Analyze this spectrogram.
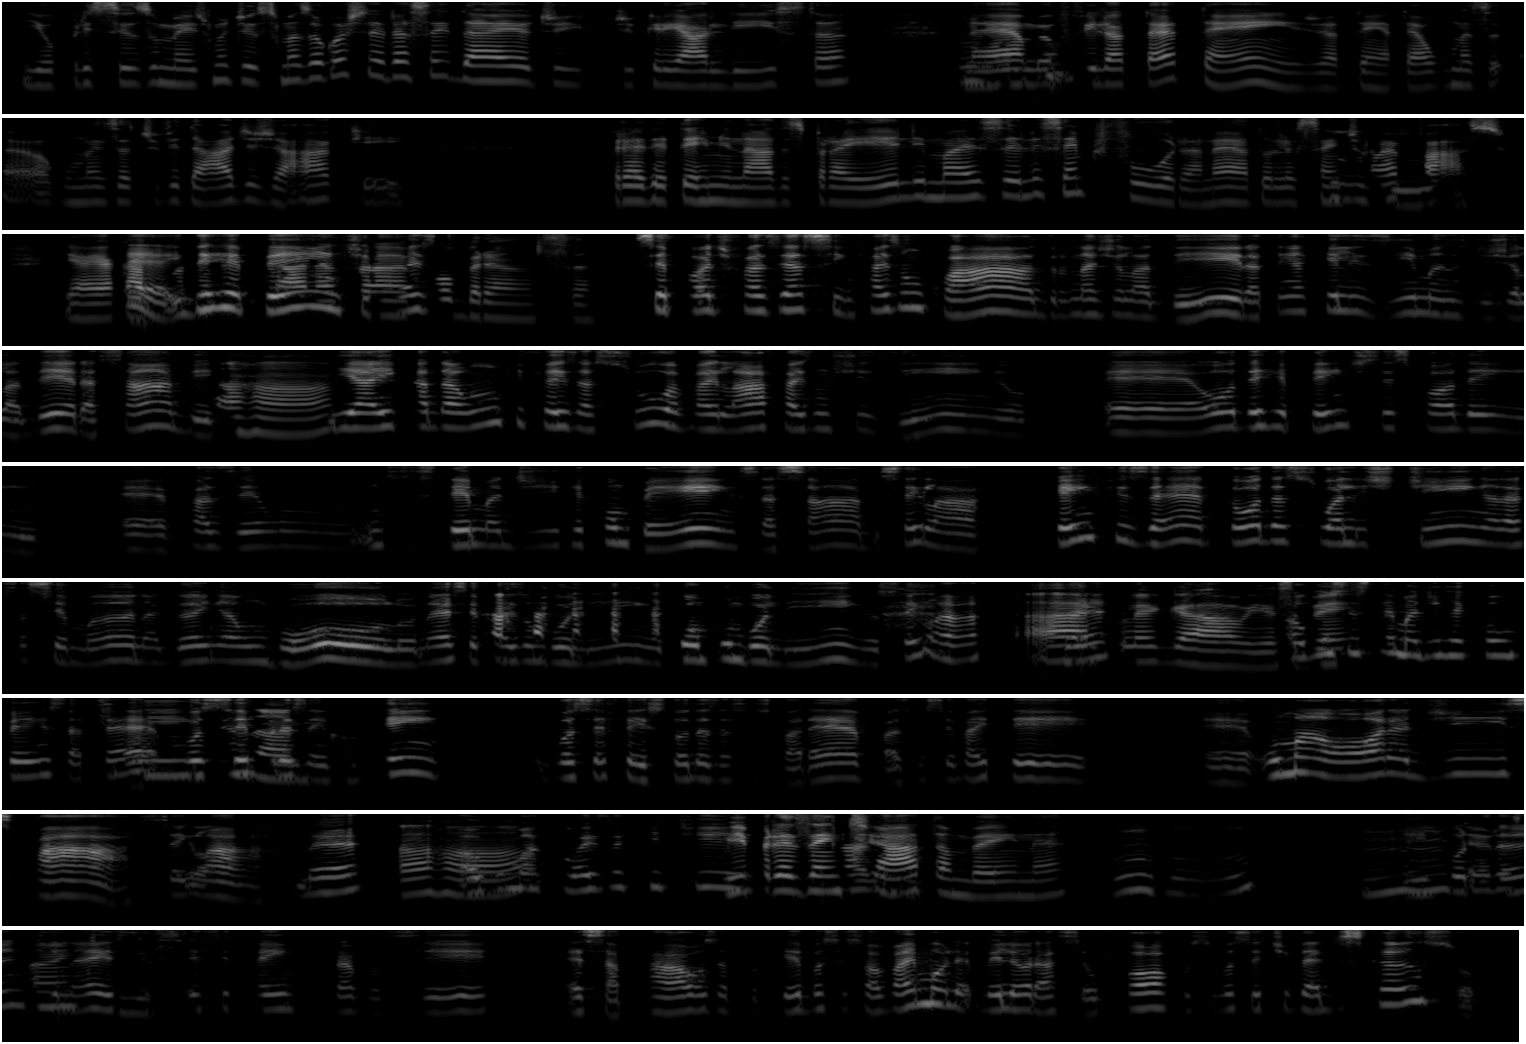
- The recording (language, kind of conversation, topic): Portuguese, advice, Como posso reduzir a multitarefa e melhorar o meu foco?
- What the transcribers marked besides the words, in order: laugh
